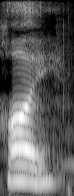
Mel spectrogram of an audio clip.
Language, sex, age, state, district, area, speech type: Assamese, female, 60+, Assam, Charaideo, urban, read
